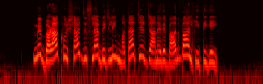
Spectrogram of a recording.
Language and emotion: Dogri, happy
